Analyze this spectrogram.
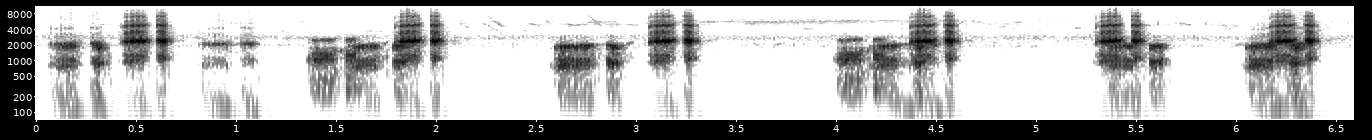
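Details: Pond frogs call in a loose, uneven series of short croaks, each a cluster of two or three rough pulses. Sharp ringing croaks trade with duller, lower ones, and short quiet gaps fall between bursts.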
